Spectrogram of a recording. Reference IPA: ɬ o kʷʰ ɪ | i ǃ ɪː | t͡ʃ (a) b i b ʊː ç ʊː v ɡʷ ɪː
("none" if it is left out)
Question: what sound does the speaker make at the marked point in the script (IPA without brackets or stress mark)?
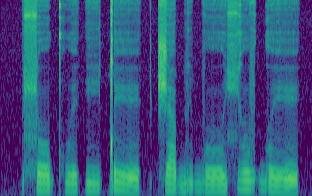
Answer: a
